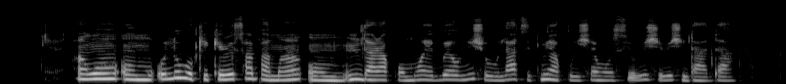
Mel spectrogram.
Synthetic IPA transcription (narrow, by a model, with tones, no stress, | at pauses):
a˨w̃ɔ̃˧ɔ̃˨mũ˨o˧lo˦wo˦˨ke˧ke˧ɾe˦sa˦ba˦˨mã˨˦ɔ̃˦˨mũ˨˦n̩˦da˧ɾa˧k͡pɔ˨mɔ̃˨˦ɛ˧ɡ͡bɛ˦o˧nĩ˦ʃo˧˨wo˨la˦˨ti˧k͡pĩ˦a˦˨k͡po˨i˨ʃɛ˦˧w̃ɔ̃˧si˨˦o˧ɾi˦ʃe˧ɾi˦ʃi˧˨da˨da˧˦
